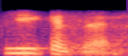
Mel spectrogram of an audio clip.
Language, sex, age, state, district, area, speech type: Hindi, female, 45-60, Uttar Pradesh, Azamgarh, rural, conversation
